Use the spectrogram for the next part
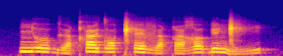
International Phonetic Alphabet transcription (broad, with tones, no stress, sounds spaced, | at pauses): ɲ ɤː˥˧ ɡ ɘː˨˩ qʰ ɘː˥ d ɔ˥ ǁʰ ɛ˥˧ v ɘ˨˩ q ɛ˨˩ ʁ ɤ˥˧ ɠ e˥ ŋ͡ǁ iː˩˥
